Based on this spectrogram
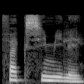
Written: fac-similé

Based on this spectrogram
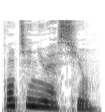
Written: continuation

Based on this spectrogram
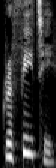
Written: graffiti

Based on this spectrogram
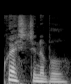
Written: questionable

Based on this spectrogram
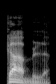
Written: câble

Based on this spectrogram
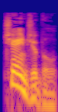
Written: changeable

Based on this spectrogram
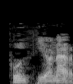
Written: funcionar

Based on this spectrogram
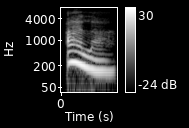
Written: Allah

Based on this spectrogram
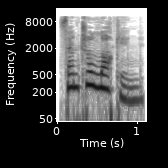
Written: central locking

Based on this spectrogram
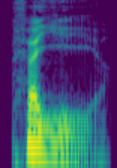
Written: faillir

